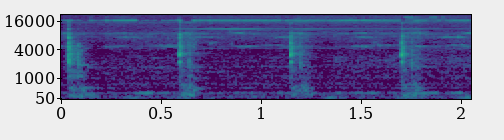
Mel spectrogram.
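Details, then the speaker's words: Diesel heater at its first start of the year, lit and burning off dust: crisp, evenly spaced ticks about twice a second over a quiet burner hum, possibly the fuel pump kicking on; normal running. "maybe that's the pump kicking on as the pump starts going more starts it'll start blowing faster"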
